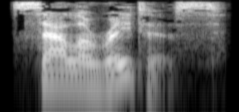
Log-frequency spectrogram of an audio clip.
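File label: "saleratus", British English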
